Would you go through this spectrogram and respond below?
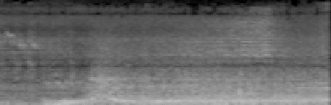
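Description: A ranger vehicle's engine in Jurassic World Evolution revs up and holds a steady, rumbling drone, close and fairly loud, with no voices.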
